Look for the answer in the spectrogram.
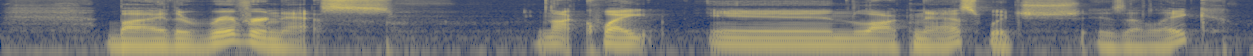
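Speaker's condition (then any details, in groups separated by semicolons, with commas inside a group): No condition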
